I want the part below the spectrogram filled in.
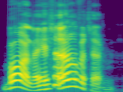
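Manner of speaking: high, aghast exclamation; shocked cry. A narrator's reading. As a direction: cry the name out in stunned recognition. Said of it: "cried the abbot".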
